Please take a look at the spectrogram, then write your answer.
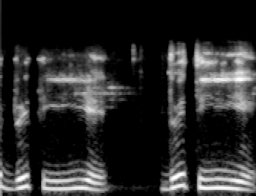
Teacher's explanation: अब इसको तीय लंबा खींचेंगे थोड़ा सा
